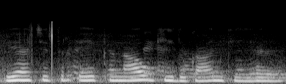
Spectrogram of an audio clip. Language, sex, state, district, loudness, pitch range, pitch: Hindi, male, Madhya Pradesh, Katni, -14 LUFS, 165-195 Hz, 180 Hz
